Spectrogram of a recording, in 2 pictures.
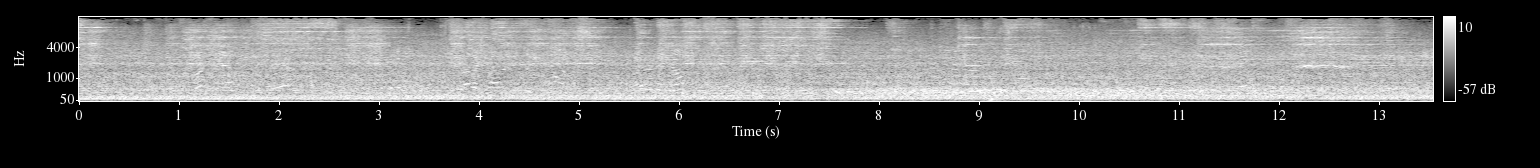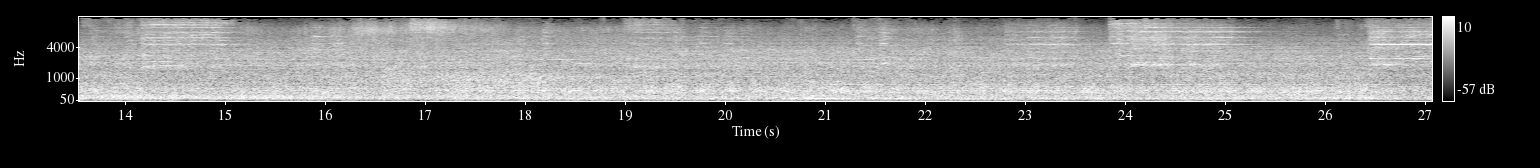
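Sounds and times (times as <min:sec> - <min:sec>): high wheel squeals: 0:00.0 - 0:07.6, 0:10.5 - 0:13.2, 0:14.1 - 0:15.2, 0:22.7 - 0:25.4, 0:26.4 - 0:27.0
steel wheels rumbling on rail: 0:00.0 - 0:27.0.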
